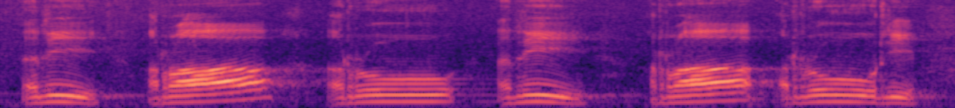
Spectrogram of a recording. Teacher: Dia ada getaran menyebabkan kadang-kadang kita tak terasa sentuh ke langit, sebenarnya sentuh ra. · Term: sifat takrir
